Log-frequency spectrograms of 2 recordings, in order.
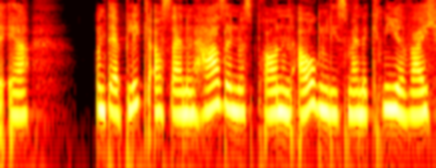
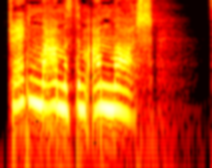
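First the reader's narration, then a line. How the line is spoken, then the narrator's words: Warning hiss. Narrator (German): zischte Doro warnend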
